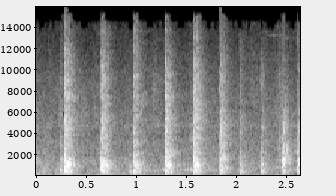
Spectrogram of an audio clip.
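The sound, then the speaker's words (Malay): A hammer strikes about eight times in a steady, fairly quick rhythm, each blow a sharp, bright knock that fades briefly before the next. No voices are heard. “Nih buat palu.”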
